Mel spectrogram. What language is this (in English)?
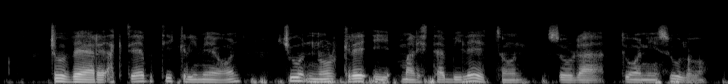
Esperanto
